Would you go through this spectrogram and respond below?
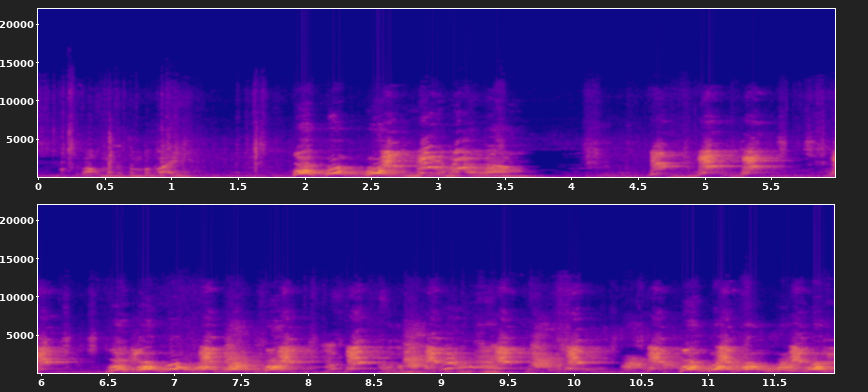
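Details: Persistent barking from a blue-line Shih Tzu called Sanji on a San Carlos City, Pangasinan sidewalk: clustered runs of quick yappy barks with short pauses, mixed with human voices in the background.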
